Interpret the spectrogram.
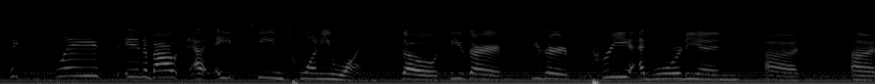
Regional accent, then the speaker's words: Kansas, United States; moved away as an adult; now in Brooklyn, United States; I'm from Kansas.

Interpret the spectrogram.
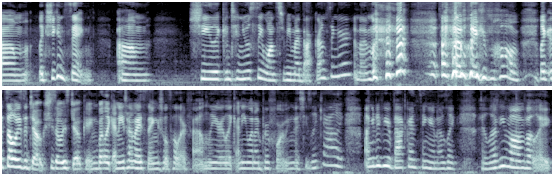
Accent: Pembroke, Ontario, Canada; I'm from Pembroke, Ontario. So it's a really, it's a town of 15,000. And it's north. It's about an hour and a half from Ottawa.

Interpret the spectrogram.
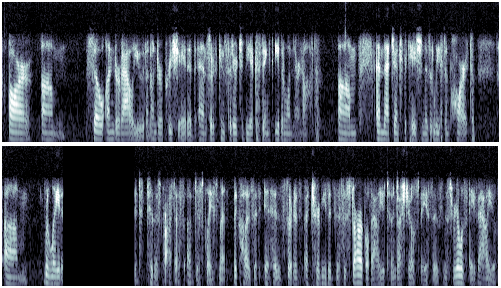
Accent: New York City, New York, United States; I'm from Brooklyn originally

